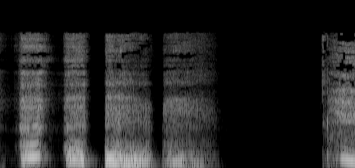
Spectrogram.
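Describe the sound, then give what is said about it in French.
A throat clearing: four short, rough, grunting bursts in quick succession, loud and alone, then a brief silence before another clearing begins. “À cet instant, Dumbledore s'éclaircit la gorge et le silence revint aussitôt dans la salle.”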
